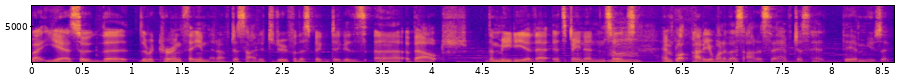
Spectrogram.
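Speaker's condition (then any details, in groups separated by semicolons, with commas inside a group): No condition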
